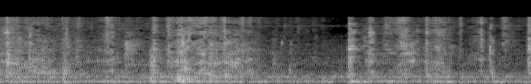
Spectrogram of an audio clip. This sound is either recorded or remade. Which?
remade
